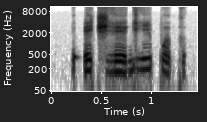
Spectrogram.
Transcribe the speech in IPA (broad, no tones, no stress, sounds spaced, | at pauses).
ʔ e t͡ʃ ɦ e ɡʱ i p ɤ k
